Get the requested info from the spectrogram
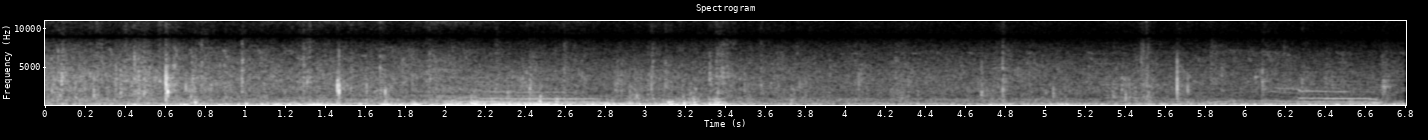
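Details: Lone stray brown tabby cat in a park, driven from its territory, demanding to be petted: two drawn-out, level meows around two and six seconds, the second sliding slightly downward at its end, over steady low rumbling background noise.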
